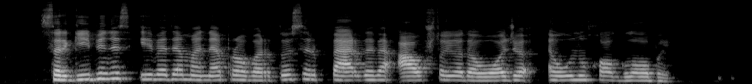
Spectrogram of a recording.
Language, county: Lithuanian, Šiauliai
